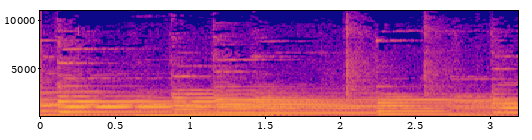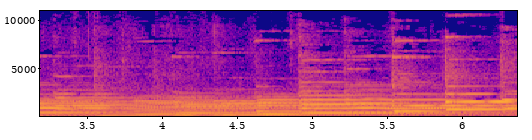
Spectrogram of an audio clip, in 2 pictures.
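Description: Roland HP205 digital piano played slowly: a melody of long, held notes over sustained chords, with a deep bass note coming in about three seconds in.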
